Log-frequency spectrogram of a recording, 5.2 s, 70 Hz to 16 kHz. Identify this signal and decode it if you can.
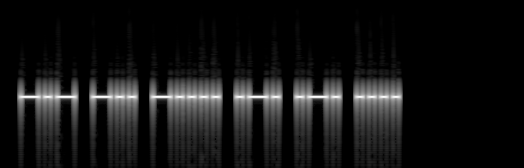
Morse code, heard as a keyed tone, about 20 wpm, 700 Hz. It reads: KD6RRH
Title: USA Callsign DE Callsign 20wpm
